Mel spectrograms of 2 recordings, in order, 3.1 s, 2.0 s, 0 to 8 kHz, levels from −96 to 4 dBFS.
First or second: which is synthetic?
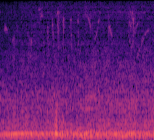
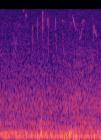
first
